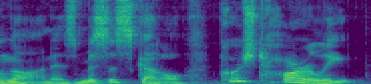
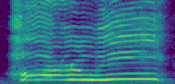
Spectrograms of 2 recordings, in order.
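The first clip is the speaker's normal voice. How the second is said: much higher, slow, loud scolding yell; 4 dB louder, much slower than usual. Acted. Missus Scuttle scolding her dirty dog, loud yell. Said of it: "yelled Missus Scuttle".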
